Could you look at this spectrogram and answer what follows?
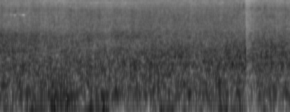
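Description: A river stream flowing near a suspension bridge, heard as a steady broadband rushing of water throughout, loud and close, with one brief dip near the end.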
